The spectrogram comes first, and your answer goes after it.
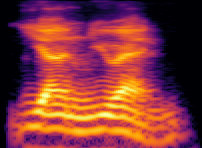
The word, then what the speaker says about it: Yan Yuan: Both are actually correct. No, Yan Hui or Yan Yuan. Both were correct.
